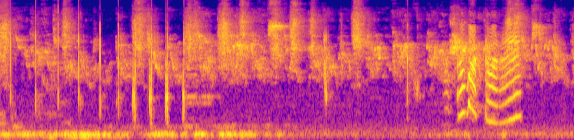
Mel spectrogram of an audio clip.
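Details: Male pet Indian ringneck parakeet talking: a run of sharp clicking chirps, then two wavering, rising-and-falling harmonic, voice-like syllables near the end, over a low steady hum of background music.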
